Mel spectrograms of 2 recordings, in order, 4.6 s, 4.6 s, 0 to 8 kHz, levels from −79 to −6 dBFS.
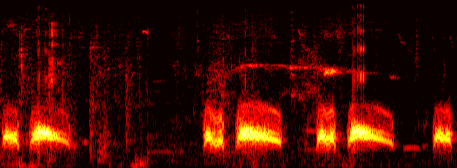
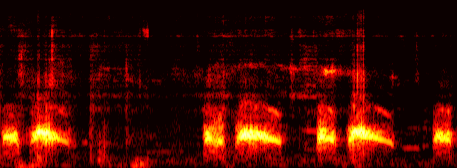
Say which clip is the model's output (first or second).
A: second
